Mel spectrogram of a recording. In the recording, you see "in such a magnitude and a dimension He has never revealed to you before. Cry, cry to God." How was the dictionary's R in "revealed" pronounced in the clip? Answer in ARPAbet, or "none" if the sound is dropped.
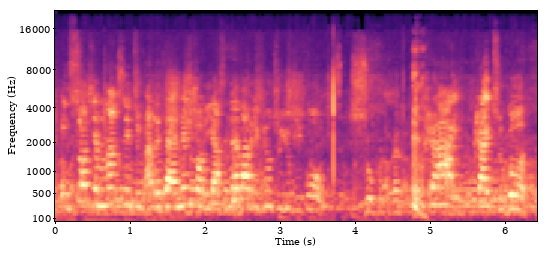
R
